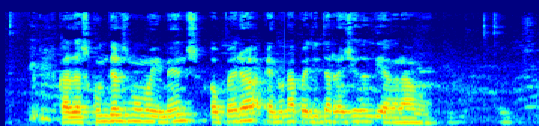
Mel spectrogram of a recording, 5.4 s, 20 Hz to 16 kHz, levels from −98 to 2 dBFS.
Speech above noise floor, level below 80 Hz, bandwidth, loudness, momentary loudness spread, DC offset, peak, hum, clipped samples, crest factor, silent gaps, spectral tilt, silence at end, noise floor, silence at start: 30 dB; -64 dBFS; 11.5 kHz; -28 LUFS; 10 LU; under 0.1%; -12 dBFS; none; under 0.1%; 16 dB; none; -6 dB/octave; 0.05 s; -57 dBFS; 0.3 s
